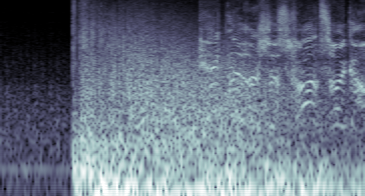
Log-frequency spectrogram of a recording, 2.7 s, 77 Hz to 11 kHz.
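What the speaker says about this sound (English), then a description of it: "He puts in a fantastic shot right into the front track of the T-54" A tank cannon fires in World of Tanks, hitting a Soviet T-54's front track: one sudden, loud boom that stays as a sustained roar, with faint game sounds chirping over the tail.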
